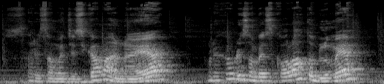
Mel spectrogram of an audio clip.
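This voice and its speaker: A woman voicing a kind, curious young schoolgirl heroine who speaks gently in a cartoon. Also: lowish voice, very animated, fast talker, echoey room, soft background music, pitched below the performer's own voice. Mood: caring. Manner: gentle, concerned, soft-spoken. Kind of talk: cartoon voice acting.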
